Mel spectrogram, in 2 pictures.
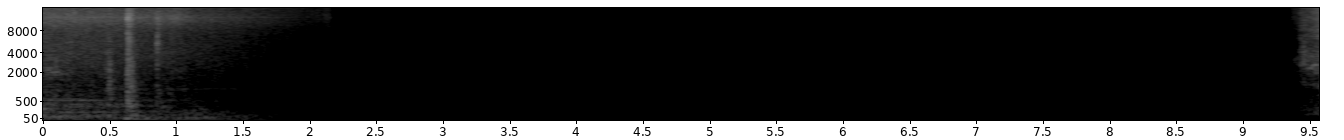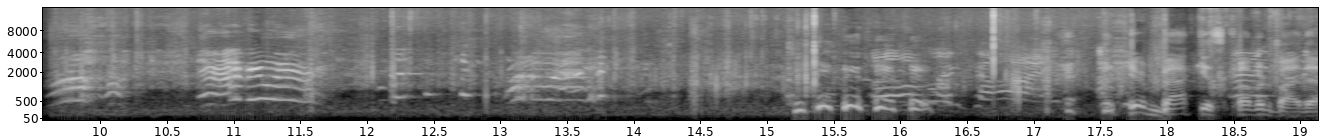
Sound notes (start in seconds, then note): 15.1 laughing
